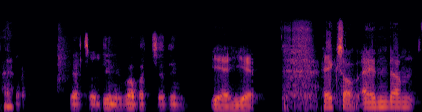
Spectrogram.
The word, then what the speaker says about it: Cialdini: I forget how to pronounce it. Yes, it's Cialdini or something like that. Yeah, Cialdini, Robert Cialdini.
